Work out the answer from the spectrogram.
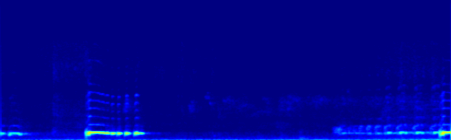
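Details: Local zebra dove with a sweet voice gives a loud pulsed, rolling coo, then a pause, then a long, steady, slightly buzzy drawn-out note leading into another coo.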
